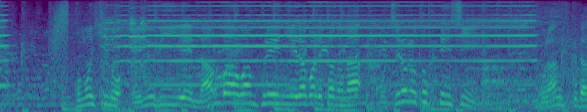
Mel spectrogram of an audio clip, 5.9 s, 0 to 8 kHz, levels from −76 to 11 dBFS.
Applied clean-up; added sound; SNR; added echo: none; Bowed string instrument; 0 dB; none.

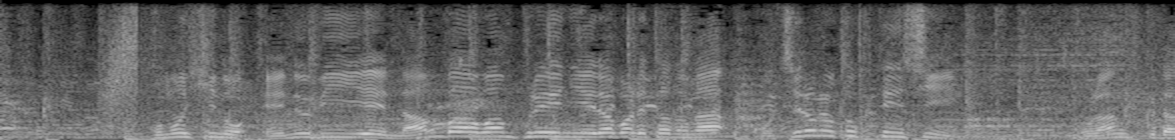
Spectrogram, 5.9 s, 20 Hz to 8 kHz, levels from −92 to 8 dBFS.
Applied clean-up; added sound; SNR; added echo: none; none; none; none.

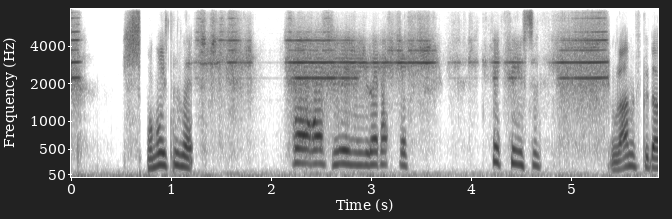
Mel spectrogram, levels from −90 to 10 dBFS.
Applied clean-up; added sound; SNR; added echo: neural diffusion model UNIVERSE++.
